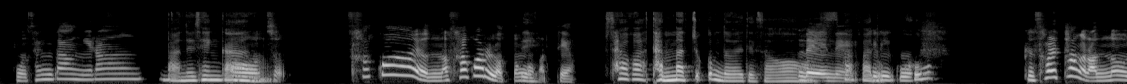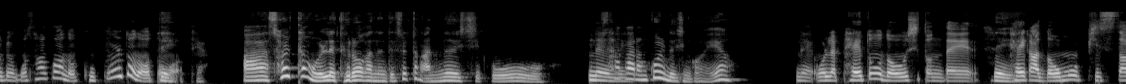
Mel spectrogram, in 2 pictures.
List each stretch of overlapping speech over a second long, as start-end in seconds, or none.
8.0-9.2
